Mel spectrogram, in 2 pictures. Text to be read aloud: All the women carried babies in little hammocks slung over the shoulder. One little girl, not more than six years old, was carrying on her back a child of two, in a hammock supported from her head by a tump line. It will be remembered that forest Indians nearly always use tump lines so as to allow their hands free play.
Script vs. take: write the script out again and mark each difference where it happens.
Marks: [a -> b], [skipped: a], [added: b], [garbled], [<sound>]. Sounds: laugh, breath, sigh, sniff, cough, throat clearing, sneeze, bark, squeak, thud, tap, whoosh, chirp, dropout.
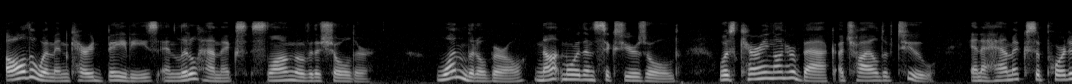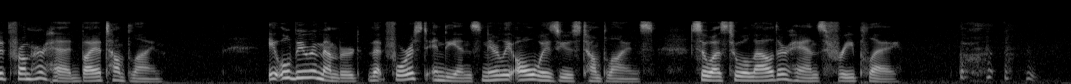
All the women carried babies in little hammocks slung over the shoulder. One little girl, not more than six years old, was carrying on her back a child of two, in a hammock supported from her head by a tump line. It will be remembered that forest Indians nearly always use tump lines so as to allow their hands free play. [cough]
